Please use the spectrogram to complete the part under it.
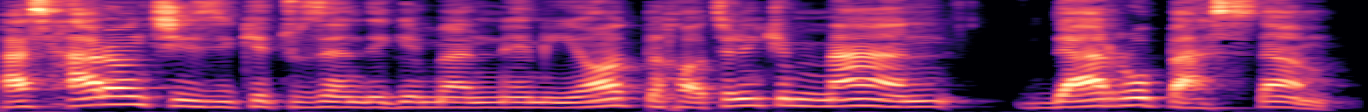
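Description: A man giving an informal motivational talk as a course teacher. His voice sits a little high for a man but sounds mellow and relaxed. He speaks to his listeners directly, like a conversation. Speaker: self-help course teacher.

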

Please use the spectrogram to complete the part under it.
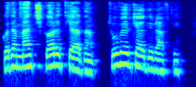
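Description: A man delivering a comic storytelling monologue, acting out the people he quotes. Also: a little high. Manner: animated, acts out quoted dialogue.

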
